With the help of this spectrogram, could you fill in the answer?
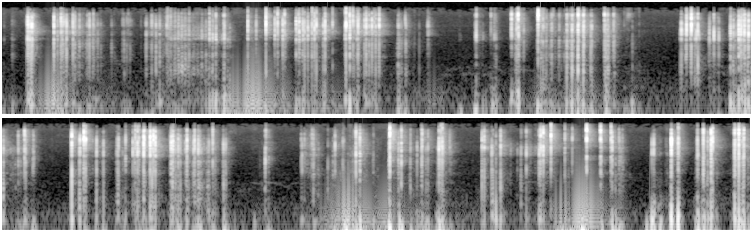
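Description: Long nails scratch and tap the smooth back of a round, flat pink plastic facial cleansing brush pad. Dense, crackly scraping comes in bursts of rapid strokes, with duller taps and brief quiet gaps between.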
